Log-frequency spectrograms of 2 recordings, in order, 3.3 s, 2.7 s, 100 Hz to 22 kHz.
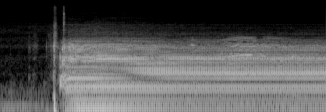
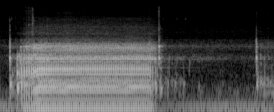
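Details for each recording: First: Kobalt 8-gallon 150 psi 1.8 hp air compressor on the same 50 ft 10-gauge extension cord: sharp click, motor catches at once and holds a steady strong hum; starts normally. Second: Husky 8-gallon 150 psi 1.8 hp air compressor at about 75 psi on a 50 ft 10-gauge extension cord: loud hum that stops without the motor spinning up; stalls on restart about half the time, owner suspects insufficient power reaching it; second unit doing this.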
